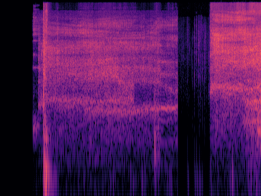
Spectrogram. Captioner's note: demons growling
